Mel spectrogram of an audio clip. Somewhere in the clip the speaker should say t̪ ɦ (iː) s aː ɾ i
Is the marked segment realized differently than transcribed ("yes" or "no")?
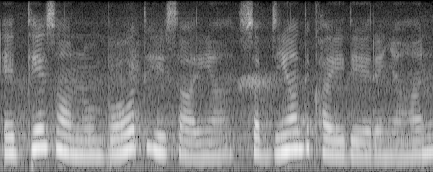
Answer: no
